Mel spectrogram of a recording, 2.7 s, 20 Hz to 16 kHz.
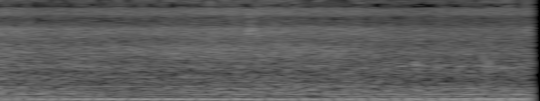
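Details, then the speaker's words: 2002 Chevrolet Avalanche with a dual electric fan upgrade (Dorman 620-652), engine not yet at temperature: AC switched on, compressor clutch engages and one high-speed fan comes on, a steady even rush of air over a smooth engine hum; normal. "now when I turn on the AC my AC compressor clutch kicked on and then I have a high-speed fan that comes"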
